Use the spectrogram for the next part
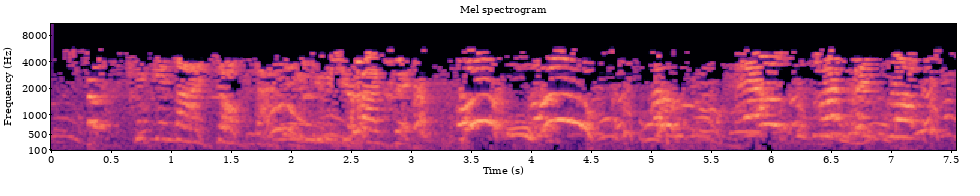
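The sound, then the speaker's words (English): A dog barks and yelps repeatedly in sharp, agitated bursts as a lad kicks it on a platform, mixed with a busy jumble of overlapping voices throughout. “Kicking my dog, lad.”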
